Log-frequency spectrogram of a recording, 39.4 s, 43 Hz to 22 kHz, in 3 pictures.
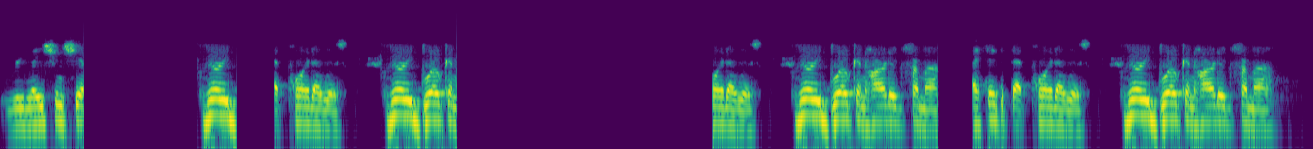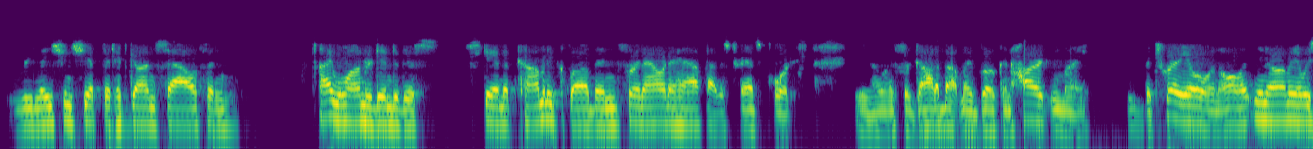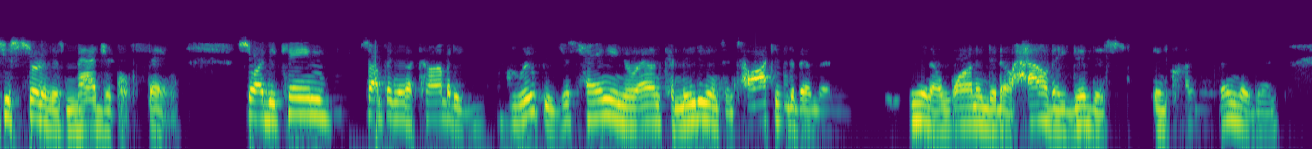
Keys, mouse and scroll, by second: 1.4 ctrl+shift+Delete, 1.9 space, 2.3 space, 2.6 click, 2.6 space, 4.5 space, 4.6 click, 5.6 click, 7.0 click, 7.0 space, 8.6 ctrl+s, 9.3 space, 9.6 click, 9.6 space, 17.4-18.5 drag, 18.9 click, 22.2 click, 23.1 click, 23.8 click, 26.1 click, 27.1-28.6 drag, 29.3-30.8 drag, 31.1 click, 32.2-33.7 drag, 34.0 click, 35.2 click, 36.1-37.1 drag, 37.4 click, 38.1 ctrl+s.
